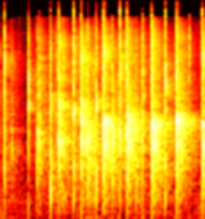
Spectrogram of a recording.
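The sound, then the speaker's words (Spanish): Applause for a school radio program's award: many quick hand claps that start sparse and thicken into a steady, lively patter. “un enorme y maravilloso aplauso y felicitaciones.”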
